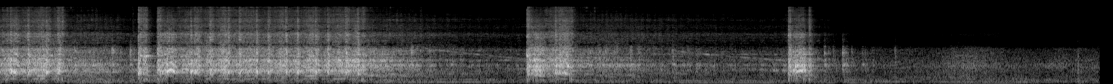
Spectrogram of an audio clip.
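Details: Generac Guardian Quiet 05244 generator, sat about a year, new battery, fresh 5W-30 oil and filter: cranking bursts each catch briefly with a rough roar then die; oil topped up didn't fix it, new spark plug made it run (fouled plug).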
